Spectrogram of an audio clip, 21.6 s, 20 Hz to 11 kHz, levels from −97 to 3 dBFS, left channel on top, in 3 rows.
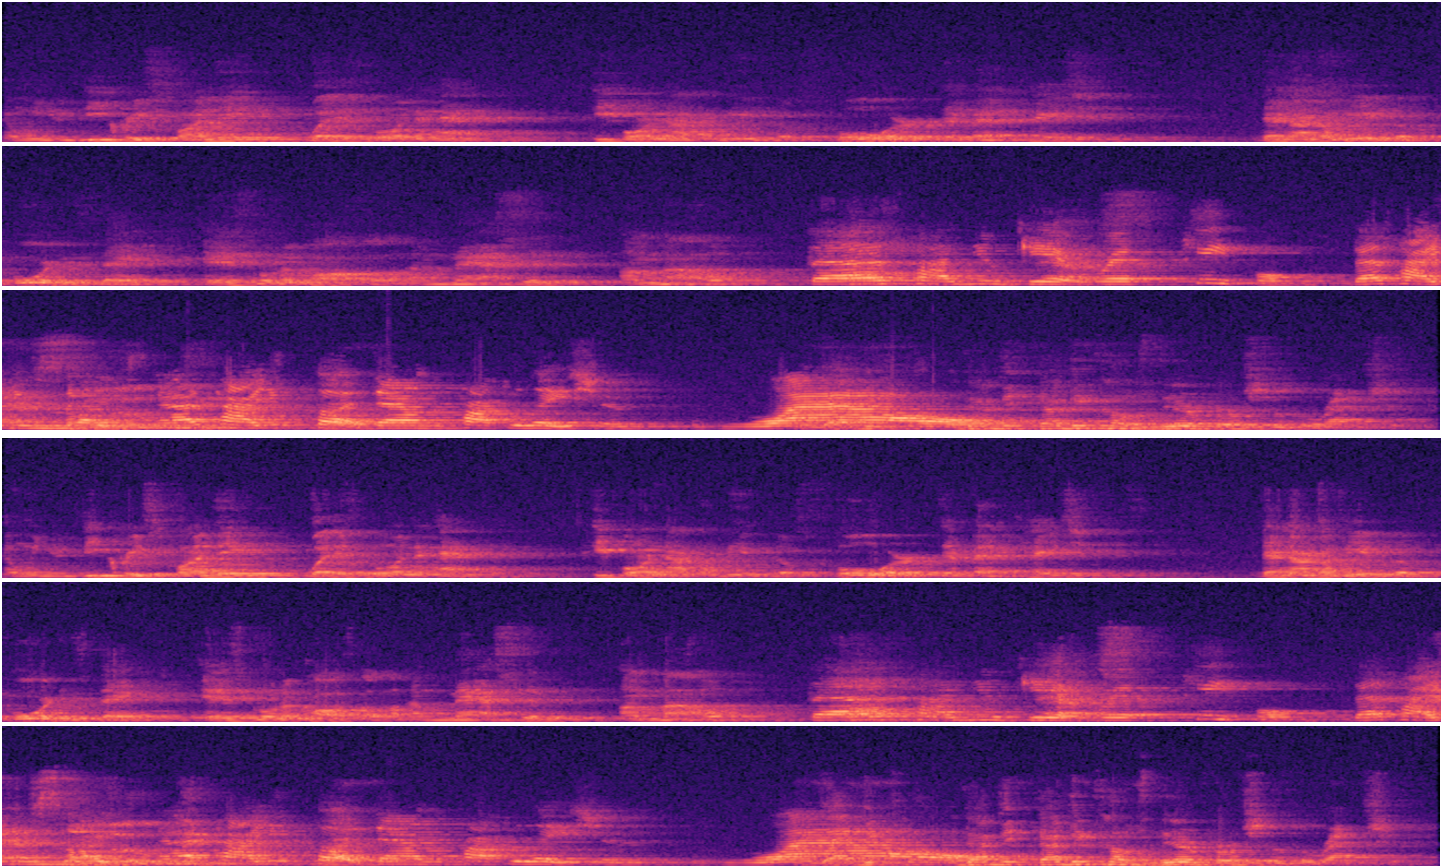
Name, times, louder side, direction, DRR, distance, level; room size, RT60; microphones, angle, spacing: voice 1, 0.0-2.6 3.0-5.4 6.3-10.0 10.3-10.8 11.4-11.9 12.4-12.8 14.3-15.5, right 2 dB, 85° right, -1 dB, 1.8 m, -27 dB
voice 2, 11.2-13.7 13.9-17.6 18.0-19.3, left 3 dB, 30° left, 7 dB, 0.4 m, -22 dB
voice 3, 14.6-15.0 15.9-16.2 18.4-21.4, right 2 dB, 35° right, 0 dB, 0.6 m, -25 dB
15.0 x 6.5 x 2.2 m, 1.4 s
head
